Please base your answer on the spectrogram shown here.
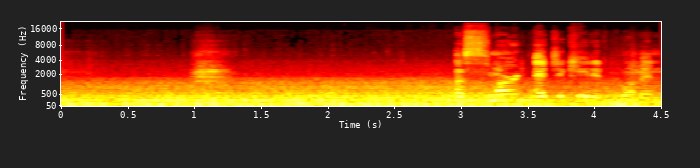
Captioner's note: sighs softly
